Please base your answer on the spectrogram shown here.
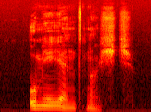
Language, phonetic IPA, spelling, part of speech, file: Polish, [ˌũmʲjɛ̇ˈjɛ̃ntnɔɕt͡ɕ], umiejętność, noun, Pl-umiejętność.ogg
